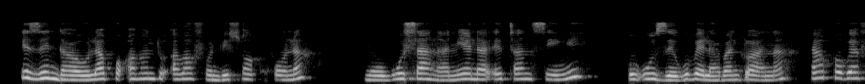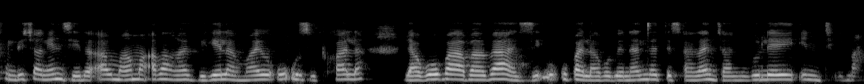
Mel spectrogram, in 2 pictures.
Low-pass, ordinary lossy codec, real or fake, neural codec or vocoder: 7.2 kHz; MP3, 64 kbps; fake; codec, 24 kHz, 0.9 kbps, WavTokenizer, medium speech release version 1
